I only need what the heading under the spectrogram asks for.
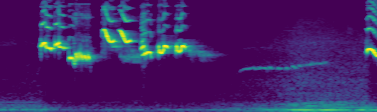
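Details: Orange-headed thrush recorded in North Bali as a lure for kept birds, rattling off a quick run of sharp, varied whistles and chirps, followed by a thin rising whistle and a rumbling low hum.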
